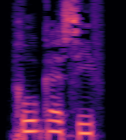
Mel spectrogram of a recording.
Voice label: "progressiv", German; adjectives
